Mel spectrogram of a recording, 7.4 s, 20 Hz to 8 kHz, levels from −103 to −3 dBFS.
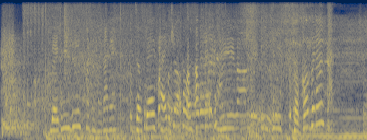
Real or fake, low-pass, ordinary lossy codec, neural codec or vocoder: fake; 7.2 kHz; none; codec, 16 kHz, 2 kbps, X-Codec, HuBERT features, trained on balanced general audio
